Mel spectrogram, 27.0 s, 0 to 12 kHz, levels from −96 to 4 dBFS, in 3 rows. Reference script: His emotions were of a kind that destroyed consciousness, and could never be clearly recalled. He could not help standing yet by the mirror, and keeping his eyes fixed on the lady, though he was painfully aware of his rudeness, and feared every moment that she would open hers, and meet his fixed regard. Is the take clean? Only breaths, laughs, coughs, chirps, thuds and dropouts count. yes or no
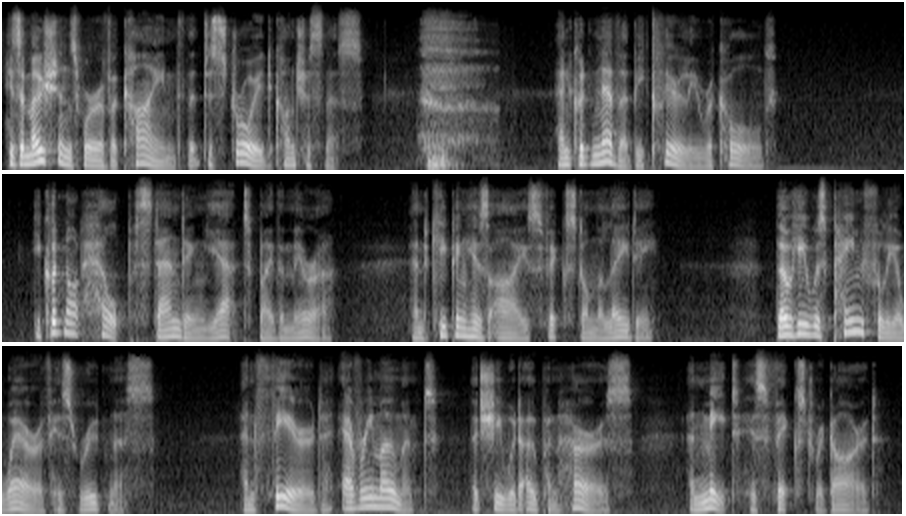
no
